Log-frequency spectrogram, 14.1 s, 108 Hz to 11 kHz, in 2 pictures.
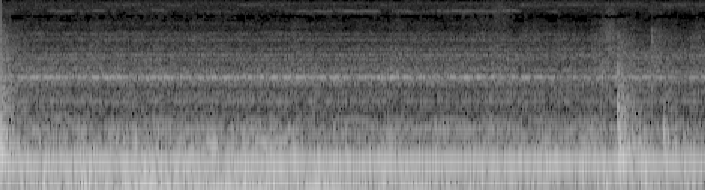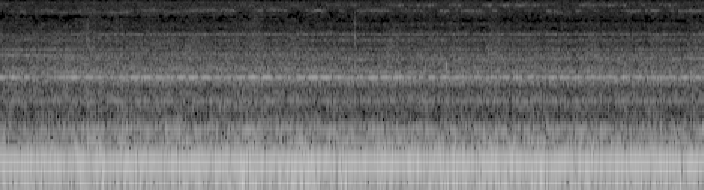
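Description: Steady electrical hum of a running 1983 Apple Lisa computer setup, a low drone with a faint higher tone above it. A brief soft sound comes about six seconds in.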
